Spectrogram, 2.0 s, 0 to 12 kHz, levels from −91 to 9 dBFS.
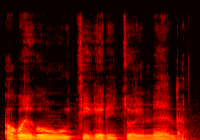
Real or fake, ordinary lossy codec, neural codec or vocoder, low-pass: fake; none; codec, 44.1 kHz, 3.4 kbps, Pupu-Codec; 10.8 kHz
